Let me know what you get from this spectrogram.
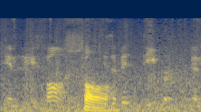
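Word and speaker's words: حصان: In Arabic, the word for horse is Hisan. And that saw, that S, it's not like the regular Arabic S, right?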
